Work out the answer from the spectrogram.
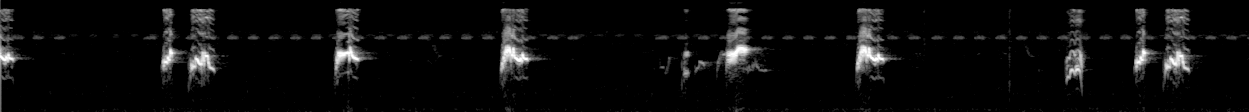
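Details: Song of a wild red-whiskered bulbul: crisp chirped notes roughly every second, singly or in pairs, with a steady thin whine behind.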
